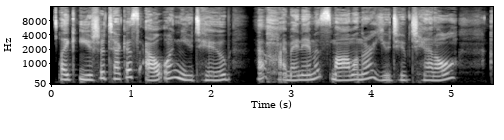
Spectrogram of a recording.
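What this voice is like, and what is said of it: Put-on valley girl voice. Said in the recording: “you turned into a valley girl ... in your valley voice”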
